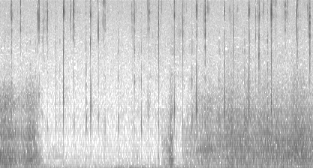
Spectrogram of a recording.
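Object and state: Foam microphone windscreen.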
